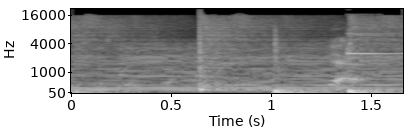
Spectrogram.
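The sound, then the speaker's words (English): Bells jingle in three bright, evenly spaced shakes over a low musical background, each with a shimmering high ring, the last leaving a thin sustained tone, in the first verse of a self-made Christmas song. No one speaks. “I better put some bells here so you know it's a Christmas song.”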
